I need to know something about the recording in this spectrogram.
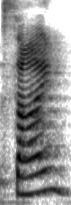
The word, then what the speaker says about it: sine: students say miss kim that's sin no no no it's sine it's spelled s-i-n-e but if you grab your calculators right now and look for the button it's going to have s-i-n that means sine sine cosine and tangent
